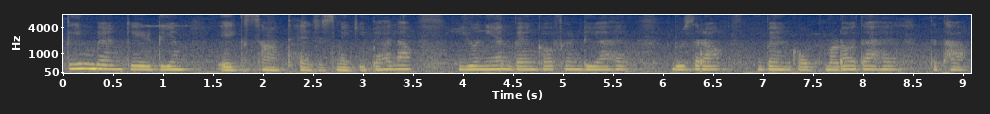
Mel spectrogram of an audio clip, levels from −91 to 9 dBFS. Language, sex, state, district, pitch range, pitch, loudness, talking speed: Hindi, female, Chhattisgarh, Raipur, 180-200 Hz, 195 Hz, -19 LUFS, 120 wpm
